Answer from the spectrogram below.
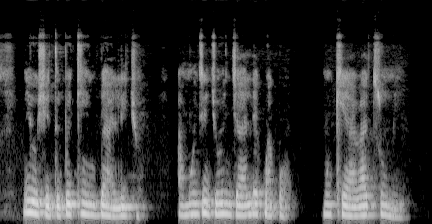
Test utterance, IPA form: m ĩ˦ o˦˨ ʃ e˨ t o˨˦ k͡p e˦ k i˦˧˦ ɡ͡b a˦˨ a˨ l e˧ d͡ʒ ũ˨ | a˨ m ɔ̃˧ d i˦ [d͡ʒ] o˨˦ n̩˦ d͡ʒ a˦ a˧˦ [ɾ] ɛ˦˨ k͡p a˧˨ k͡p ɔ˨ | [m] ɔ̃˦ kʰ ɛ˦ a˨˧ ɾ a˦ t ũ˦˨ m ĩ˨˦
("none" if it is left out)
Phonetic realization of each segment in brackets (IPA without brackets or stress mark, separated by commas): d͡ʒ, l, m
